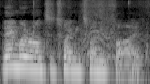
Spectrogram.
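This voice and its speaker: A woman's voice: a little high, expressive, brisk, darkish tone, slight background noise, rough recording. A woman with a British accent chatting casually as a vlog host, often repeating phrases for emphasis. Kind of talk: casual chat.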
